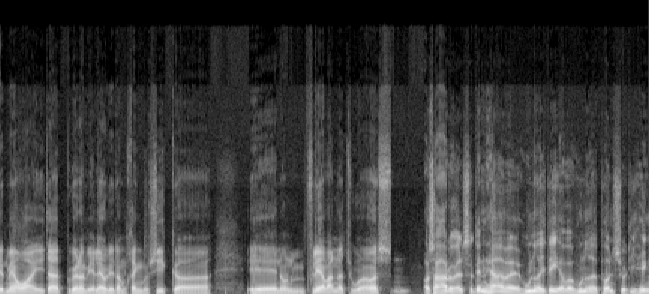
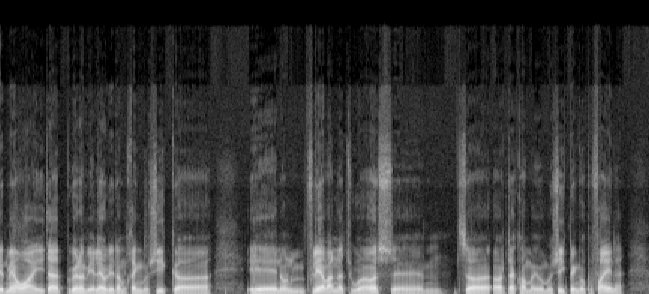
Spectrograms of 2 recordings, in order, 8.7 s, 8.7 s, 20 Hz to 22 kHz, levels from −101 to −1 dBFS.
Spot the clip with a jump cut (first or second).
first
